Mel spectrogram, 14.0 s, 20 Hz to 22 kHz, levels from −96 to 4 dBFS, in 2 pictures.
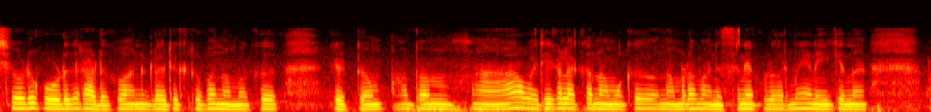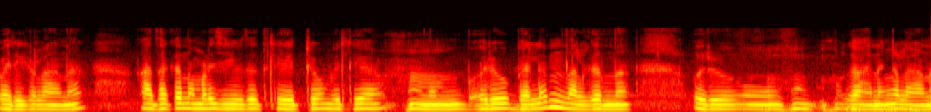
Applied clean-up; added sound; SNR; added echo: none; none; none; none.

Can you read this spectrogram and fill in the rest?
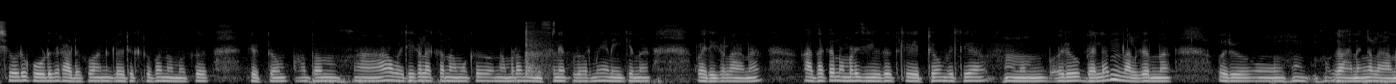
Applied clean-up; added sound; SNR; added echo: none; Clapping; 16 dB; none.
